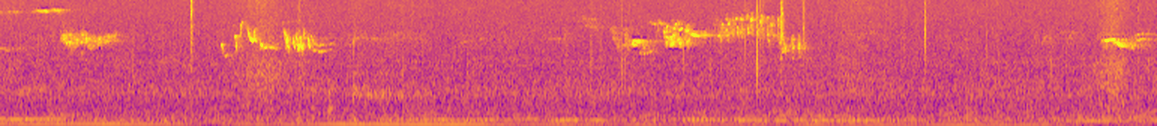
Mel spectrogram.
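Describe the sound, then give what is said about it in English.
Birds singing their last songs in the evening before dusk: scattered short, high chirps and trills over a steady low drone of distant traffic and an aeroplane. “It's an aeroplane, hear the traffic in the distance, and just hear the birds singing the last little songs before they go to bed.”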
